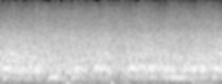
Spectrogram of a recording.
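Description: Dense, loud crowd noise at an independent wrestling event, with rhythmic swells of an audience chanting together as a steady roar holds underneath throughout.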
